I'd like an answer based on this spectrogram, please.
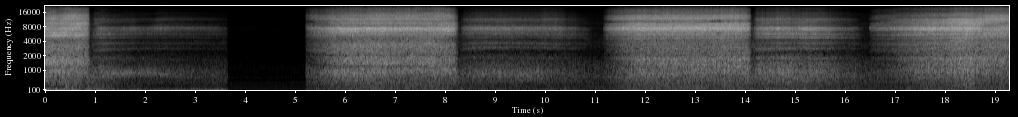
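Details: A frightened or threatened snake hisses in long breathy bursts, each lasting several seconds with short pauses between, harsh and high like air forced through a narrow gap.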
